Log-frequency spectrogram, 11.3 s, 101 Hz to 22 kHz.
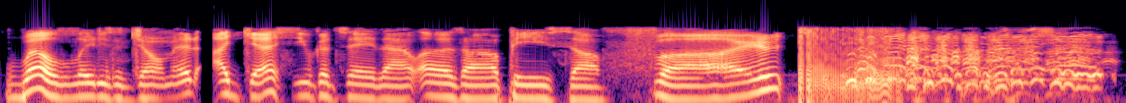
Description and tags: the stupid comedy show on 109.6 on your dial - piece of fart
NOTE: Not an actual radio show! (thank goodness)
All parts recorded with a headset.
DIALOGUE:
Radio Personality Mr. Jim: Well ladies and gentlemen, I guess you could say it was a piece of fart!
(cheesy fart noise made with my mouth)
Crowd: Hahahahahahahaha!
bad-pun, fart, funny, get-it, idiots, lame-disk-jockeys, lame-pun, laugh, laughing, losers, morons, not-good-humor, piece-of-fart, pun, stupid, the-stupid-comedy-show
